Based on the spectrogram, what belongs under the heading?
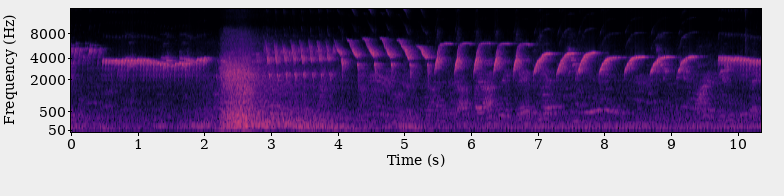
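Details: {'caption': 'Domestic Persian canary: a steady held trill, a brief loud broadband burst, then long tours of repeated high notes sweeping down, delivered rhythmically about three per second.'}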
